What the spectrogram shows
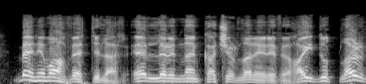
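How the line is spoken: Shouting. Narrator (Turkish): diye bağırıyordu

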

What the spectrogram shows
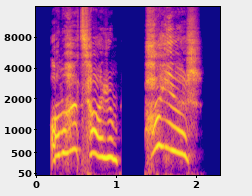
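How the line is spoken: Crying out. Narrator (Turkish): diye haykırdı Fevzi

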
